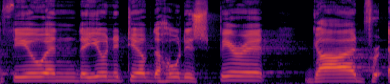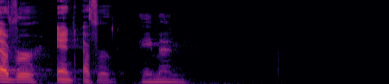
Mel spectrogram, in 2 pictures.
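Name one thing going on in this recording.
A man chants in a sung voice through a microphone.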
